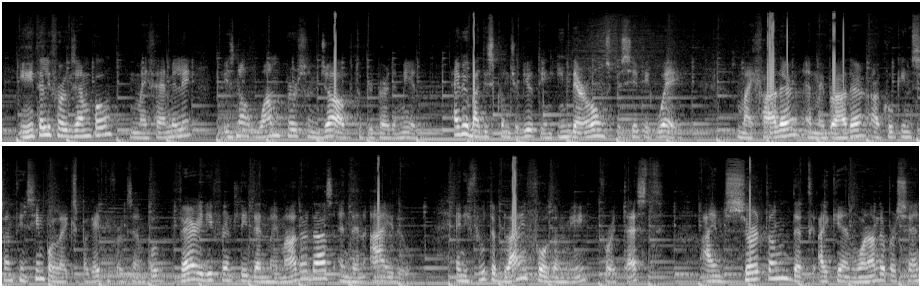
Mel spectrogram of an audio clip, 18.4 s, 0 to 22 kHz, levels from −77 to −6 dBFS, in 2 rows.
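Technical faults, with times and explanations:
3.32, 4.71, 7.65–7.85, 8.31–8.41, 12.94, 14.28–14.31 and 16.65 s, integer overflow: the sample values of loud peaks ran past the largest integer and wrapped to the opposite sign instead of being limited. Even though these peaks were only about 0 to 3 dB over the limit, each one flips across the full range, so it is heard as a violent crack much sharper than ordinary clipping.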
